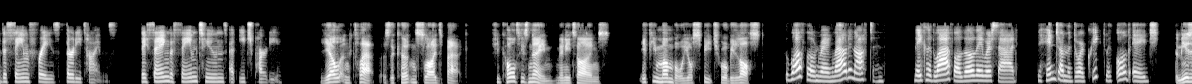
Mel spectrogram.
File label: Jabra Elite 10 Ideal microphone sample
